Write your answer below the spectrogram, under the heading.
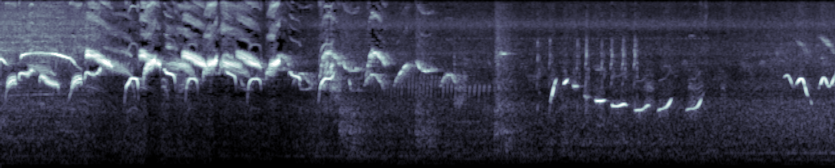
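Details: Old wild-caught Chinese hwamei, a big-bodied fighting bird, delivering fast, tumbling whistled phrases, then a pause and a slower run of falling whistles, with faint room noise.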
